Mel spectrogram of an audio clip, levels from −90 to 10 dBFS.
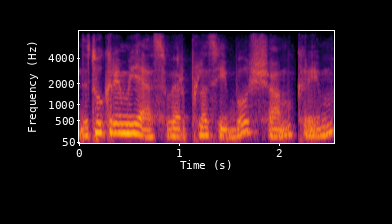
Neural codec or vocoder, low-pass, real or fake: vocoder, 24 kHz, 100 mel bands, Vocos; 7.2 kHz; fake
